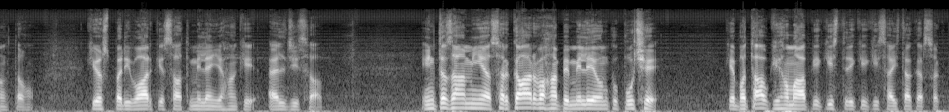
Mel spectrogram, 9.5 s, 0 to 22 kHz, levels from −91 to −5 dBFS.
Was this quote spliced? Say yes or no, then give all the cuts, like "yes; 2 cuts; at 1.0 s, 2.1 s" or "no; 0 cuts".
no; 0 cuts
